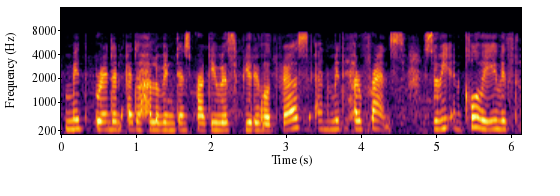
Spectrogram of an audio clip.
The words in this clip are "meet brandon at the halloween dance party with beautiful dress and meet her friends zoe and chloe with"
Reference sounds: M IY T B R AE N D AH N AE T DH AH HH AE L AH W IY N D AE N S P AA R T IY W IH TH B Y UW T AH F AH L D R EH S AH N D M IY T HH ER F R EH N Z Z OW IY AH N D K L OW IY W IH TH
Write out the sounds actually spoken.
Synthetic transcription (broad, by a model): M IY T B R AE N D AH N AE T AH HH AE L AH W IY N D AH N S P AA R T IY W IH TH B Y UW T AH F AH L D R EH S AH N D M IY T HH ER F R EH N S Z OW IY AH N K OW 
